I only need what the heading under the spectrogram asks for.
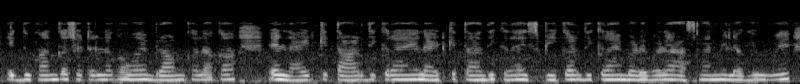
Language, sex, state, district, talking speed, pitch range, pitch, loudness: Hindi, male, Bihar, Gaya, 225 wpm, 210-220 Hz, 220 Hz, -17 LUFS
